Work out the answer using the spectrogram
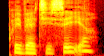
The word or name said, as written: privatisere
